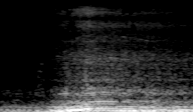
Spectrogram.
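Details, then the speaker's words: GM vehicle bought at a military auction: it revs with a rough, uneven note, a little popping and a brief stumble, so it hesitates under throttle. The owner suspects bad spark plugs or a very dirty air filter. "listen to her she she uh has a hesitation here you hear that a little popping they just got bad plugs"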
